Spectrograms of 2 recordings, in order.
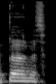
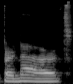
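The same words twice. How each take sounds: First: The name is said the non-American way. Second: The name is said the American way.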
